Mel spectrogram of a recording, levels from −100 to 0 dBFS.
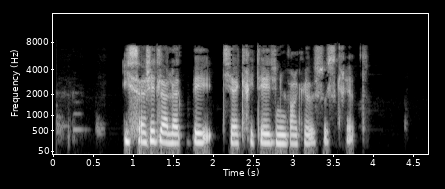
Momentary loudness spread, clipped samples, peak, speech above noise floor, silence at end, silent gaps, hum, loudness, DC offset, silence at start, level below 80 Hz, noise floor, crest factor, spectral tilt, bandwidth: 10 LU; under 0.1%; -2 dBFS; 49 dB; 0.95 s; none; none; -16 LUFS; under 0.1%; 0.9 s; -58 dBFS; -65 dBFS; 16 dB; -3.5 dB/octave; 7.8 kHz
